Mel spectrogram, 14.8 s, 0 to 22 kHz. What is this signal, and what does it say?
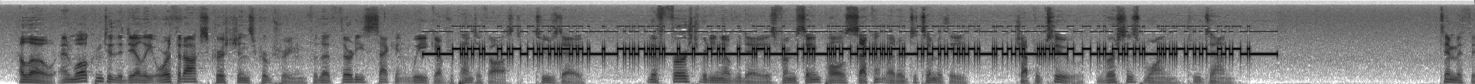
RTTY (50 baud, 450 Hz shift), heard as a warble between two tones, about 1800 Hz centre, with speech in English. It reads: CON EL ASCENSO DEL NAZISMO, SE VIO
